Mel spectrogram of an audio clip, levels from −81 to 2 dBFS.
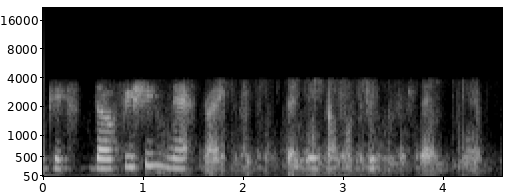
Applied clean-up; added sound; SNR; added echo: neural separator model SepFormer DNS4.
